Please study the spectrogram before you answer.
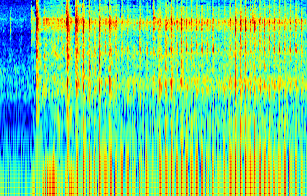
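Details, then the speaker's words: Homemade turbocharged single-cylinder pit bike, chain removed, after fixing leaks and replacing bolts: starts on choke with a little throttle, settles to a quick even putter with no misses, idling without throttle once warm; normal cold start. "then you can go ahead and just turn off the choke, and it literally runs. You got to give it a little bit of throttle for now, but once it warms up, like right now, there's no throttle at all. It's just running."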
